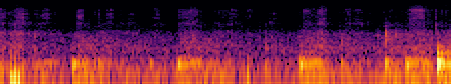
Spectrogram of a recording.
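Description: Pen writing on paper during a lesson, quiet scratchy strokes in short bursts about every half second, close and faint with no talk.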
